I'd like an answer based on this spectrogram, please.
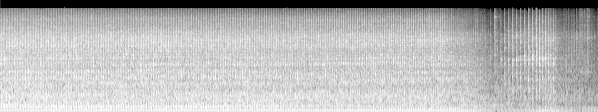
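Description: Minneapolis Moline tractor engine running steadily under load while pulling a weight-transfer sled. About seven seconds in the sound drops sharply, with a brief rhythmic pulsing before it goes much quieter.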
